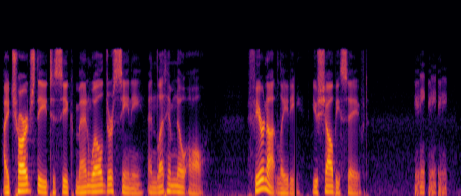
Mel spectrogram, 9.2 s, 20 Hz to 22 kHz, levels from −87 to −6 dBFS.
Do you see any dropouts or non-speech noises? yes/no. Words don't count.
yes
